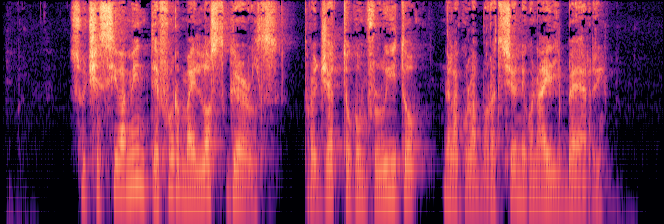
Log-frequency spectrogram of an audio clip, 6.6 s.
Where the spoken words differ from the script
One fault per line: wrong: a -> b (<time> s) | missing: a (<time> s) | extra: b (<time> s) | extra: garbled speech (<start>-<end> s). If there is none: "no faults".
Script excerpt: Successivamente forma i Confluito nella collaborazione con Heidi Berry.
extra: Lost Girls progetto (2.0 s)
